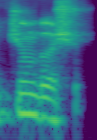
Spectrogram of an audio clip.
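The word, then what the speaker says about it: cümbüş: And in this one, the instrument, I believe, is jumbush, which is pronounced like C-U-M-B-U-S with all kinds of artifacts on half the letters, and a jumbush oud.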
